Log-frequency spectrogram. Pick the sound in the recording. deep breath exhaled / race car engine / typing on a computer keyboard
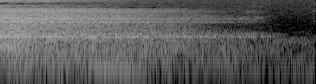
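deep breath exhaled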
